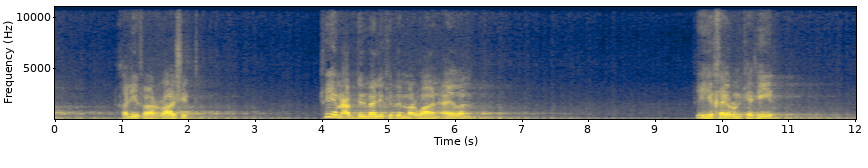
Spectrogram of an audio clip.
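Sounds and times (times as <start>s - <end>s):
faint low hum: 0.0s - 12.0s
person speaking: 1.0s - 2.6s, 4.0s - 7.1s, 9.6s - 11.6s.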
